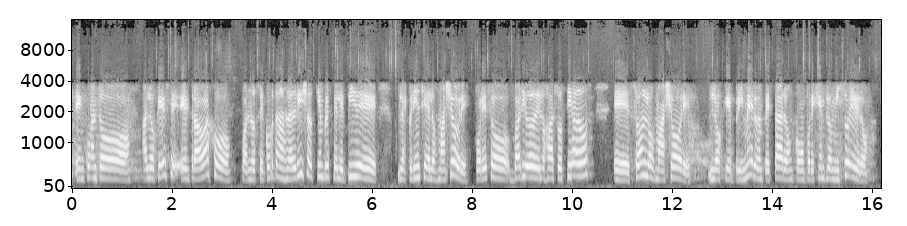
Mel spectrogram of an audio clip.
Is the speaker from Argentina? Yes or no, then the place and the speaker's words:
yes; Toay, La Pampa, Argentina; Somos todos de Toay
